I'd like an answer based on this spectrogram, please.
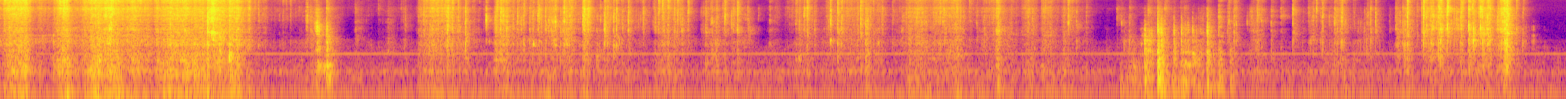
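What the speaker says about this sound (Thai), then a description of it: "เอาไปขยำแหนมขยำในถุง" Nham, Thai fermented pork, kneaded in a plastic bag: close crinkling and rustling of plastic in irregular bursts, louder at the start and again near the end, with a faint steady hum underneath.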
